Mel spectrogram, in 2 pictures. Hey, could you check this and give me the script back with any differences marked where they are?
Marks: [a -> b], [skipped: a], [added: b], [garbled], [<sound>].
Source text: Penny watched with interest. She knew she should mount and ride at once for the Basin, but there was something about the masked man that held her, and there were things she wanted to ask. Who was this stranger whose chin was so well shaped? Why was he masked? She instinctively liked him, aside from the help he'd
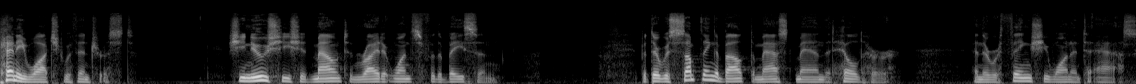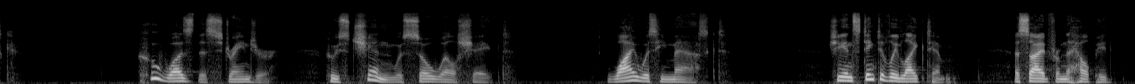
Penny watched with interest. She knew she should mount and ride at once for the Basin, but there was something about the masked man that held her, and there were things she wanted to ask. Who was this stranger whose chin was so well shaped? Why was he masked? She instinctively liked him, aside from the help he'd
